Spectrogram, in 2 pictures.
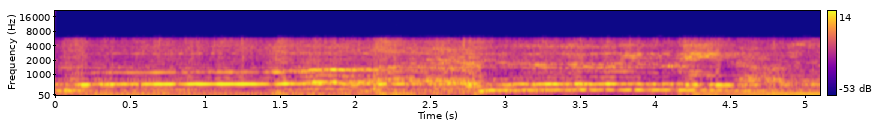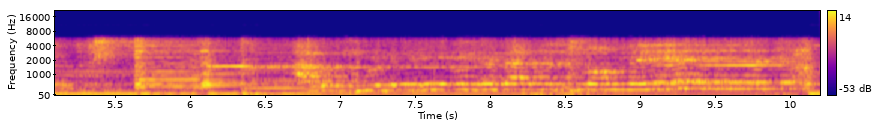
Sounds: music, male singing

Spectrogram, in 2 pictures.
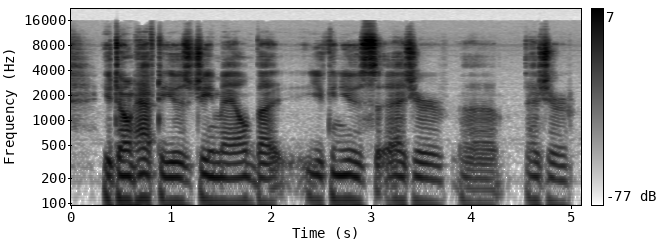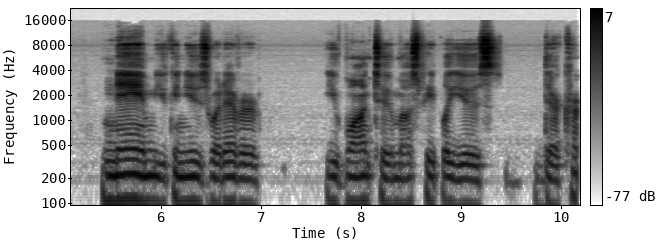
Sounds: speech

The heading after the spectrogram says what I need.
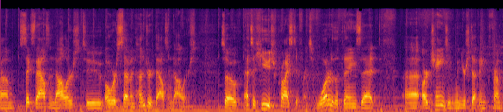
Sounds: music, speech

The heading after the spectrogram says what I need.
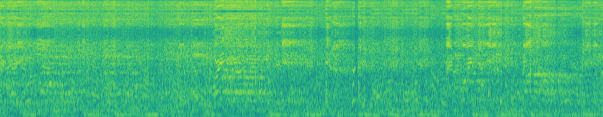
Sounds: speech, music

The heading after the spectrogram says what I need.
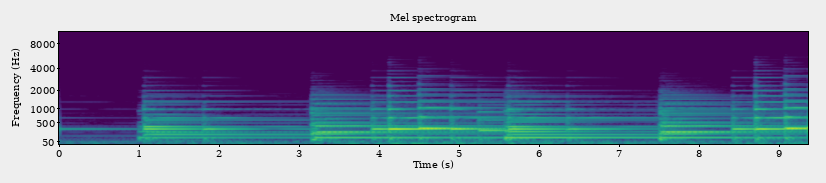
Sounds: electric piano, music

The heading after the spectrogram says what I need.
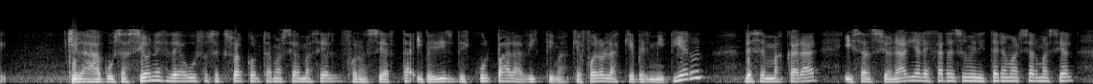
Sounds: speech

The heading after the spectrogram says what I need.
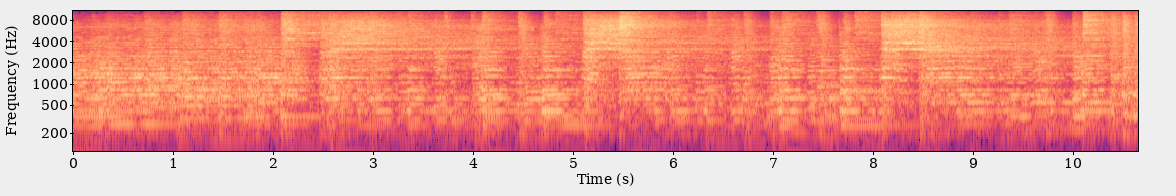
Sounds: swing music, music

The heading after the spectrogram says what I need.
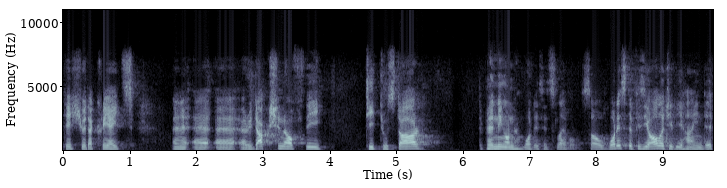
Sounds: speech

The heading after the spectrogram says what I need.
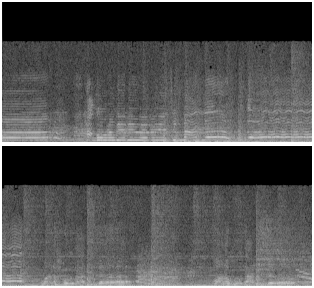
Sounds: music

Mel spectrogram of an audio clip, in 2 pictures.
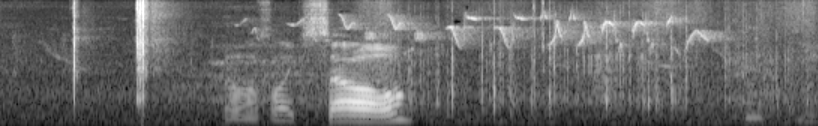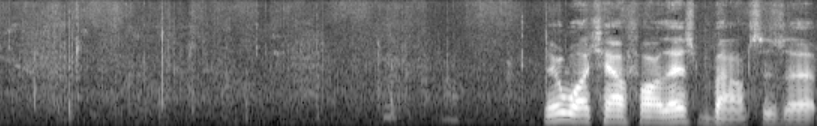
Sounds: speech, bird

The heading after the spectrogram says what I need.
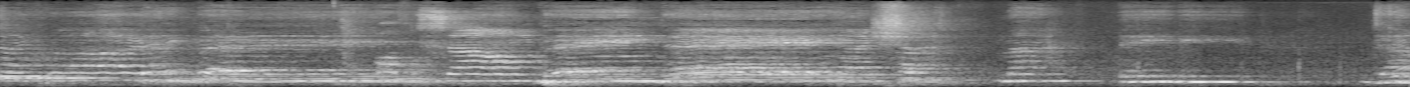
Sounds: a capella, music

